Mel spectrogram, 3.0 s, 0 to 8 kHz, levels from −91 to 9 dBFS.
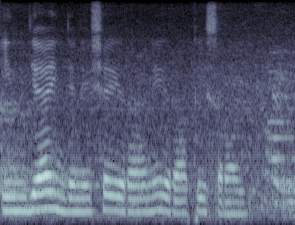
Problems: constant background noise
